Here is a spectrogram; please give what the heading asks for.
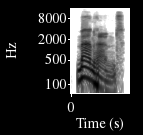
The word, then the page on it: manhunt: British English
